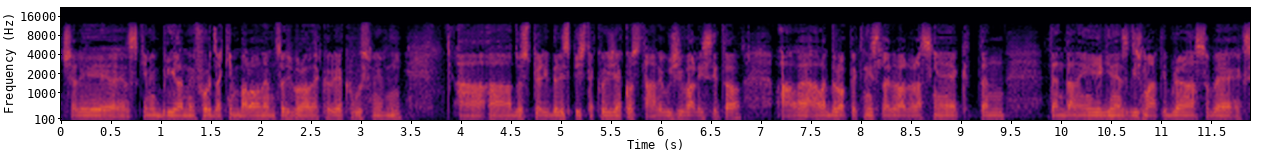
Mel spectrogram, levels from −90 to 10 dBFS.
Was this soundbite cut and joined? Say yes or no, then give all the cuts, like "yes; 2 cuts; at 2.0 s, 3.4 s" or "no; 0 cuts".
no; 0 cuts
